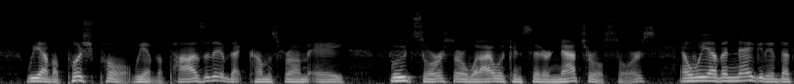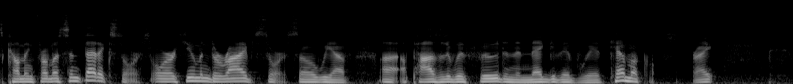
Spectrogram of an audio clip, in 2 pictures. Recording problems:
muffled; very; fading above 2.5 kHz

